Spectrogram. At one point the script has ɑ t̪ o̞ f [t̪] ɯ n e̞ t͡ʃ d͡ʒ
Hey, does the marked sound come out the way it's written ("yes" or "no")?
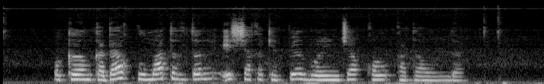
no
